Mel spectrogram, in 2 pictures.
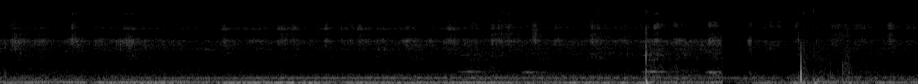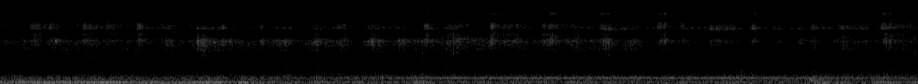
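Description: A large animal's paws thud softly on the ground as it walks.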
